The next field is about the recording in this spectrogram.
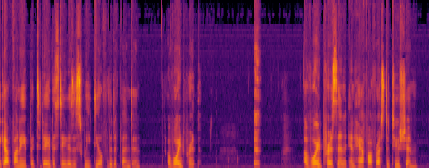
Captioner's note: burp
